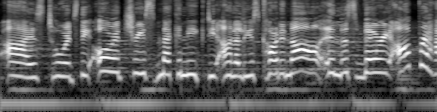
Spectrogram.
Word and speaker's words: d'Analyse: Sorry, I don't like how she said d'analyse. It's Oratrice Mécanique d'Analyse Cardinal. You don't pronounce that second A.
